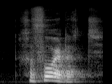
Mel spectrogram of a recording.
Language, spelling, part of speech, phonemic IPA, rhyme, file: Dutch, gevorderd, adjective, /ɣəˈvɔr.dərt/, -ɔrdərt, Nl-gevorderd.ogg
- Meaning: advanced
